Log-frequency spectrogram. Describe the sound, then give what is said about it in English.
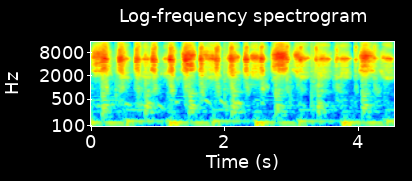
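Voices imitate a train, making a steady run of breathy, rasping chugs, roughly two per second, over a low droning hum, fairly loud and with no words. “Let's make the sound of a train, the beautiful sound of a train.”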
